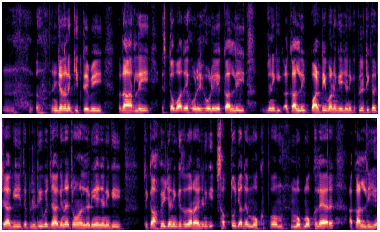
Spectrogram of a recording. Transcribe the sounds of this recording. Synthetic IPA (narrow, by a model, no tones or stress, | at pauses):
d͡ʒəd̪nkiːt̪eːbiːsəd̪aːɾləiː | ɪst̪õːbaːd̪eɦoːliːɦoːliːəkaːliː | d͡ʒɪnːkɪʔəkaːliːpaːɾʈ̬iːbənɡeːd͡ʒənẽːk̬ɪpəlɪʈɪkəlt͡ʃaːɡiːt̪eːpəlɪʈ̬ɪkbɪt͡ʃaːɡeːnãːt͡ʃɔːnãːləɽɪjãːd͡ʒənẽːkɪ | t̪eːkaːpʰiːd͡ʒəɽĩːk̬isəd̪aːɾɛːd͡ʒənẽːkɪsəb̚t̪õːd͡ʒjaːd̪ẽːmʊkʰmʊmʊkʰlɛːɾəkaːliːɛː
